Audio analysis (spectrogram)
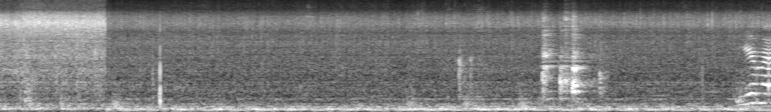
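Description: Tomatoes and onions cooking down in a pan for a matar paneer gravy give a steady close sizzle, loudest at the start, with occasional spoon scrapes and light clinks later on.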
